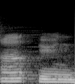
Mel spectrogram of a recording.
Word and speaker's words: un: Un es un sonido nasal. De hecho, cuando lo pronuncian, el paladar blando de su boca está bajando y así eso hace que el aire pasa por su nariz.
